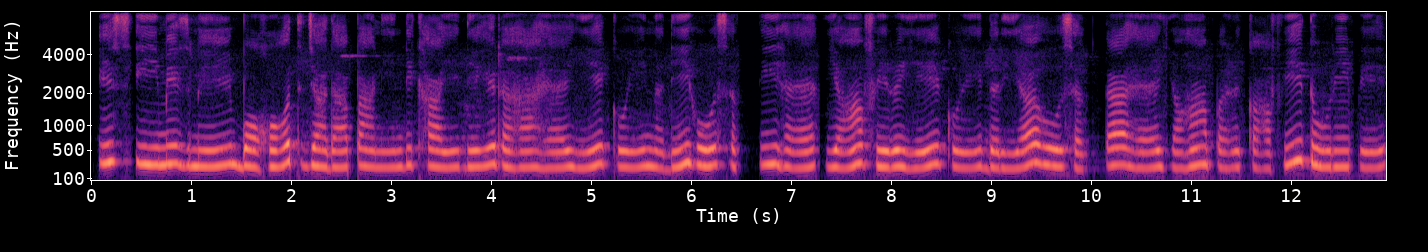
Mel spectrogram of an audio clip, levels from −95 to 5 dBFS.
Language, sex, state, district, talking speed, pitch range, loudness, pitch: Hindi, female, West Bengal, Purulia, 130 wpm, 240-270 Hz, -28 LUFS, 250 Hz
